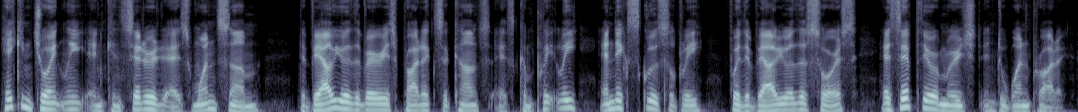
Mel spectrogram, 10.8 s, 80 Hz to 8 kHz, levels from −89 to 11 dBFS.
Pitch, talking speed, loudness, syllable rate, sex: 110 Hz, 180 wpm, -19 LUFS, 5.8 syllables/s, male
